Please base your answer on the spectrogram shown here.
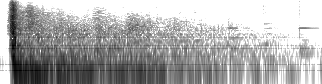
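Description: A single sharp sniper rifle shot in a video game, loud and close, with a long rumbling echo that trails off over two seconds.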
